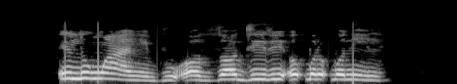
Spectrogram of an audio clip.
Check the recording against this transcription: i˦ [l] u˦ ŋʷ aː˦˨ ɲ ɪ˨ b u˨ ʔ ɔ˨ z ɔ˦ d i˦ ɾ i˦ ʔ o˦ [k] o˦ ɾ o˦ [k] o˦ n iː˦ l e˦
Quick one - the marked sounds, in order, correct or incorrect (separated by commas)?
correct, incorrect, incorrect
